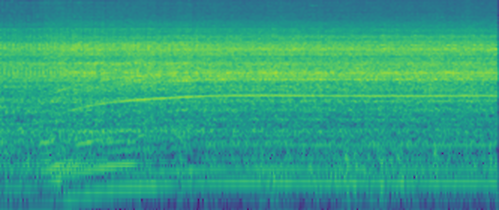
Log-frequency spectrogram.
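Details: Engine at idle, starts and idles fine without misfiring: steady idle with a thin whine that climbs briefly and then holds; the source of the whine can't be pinned down.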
